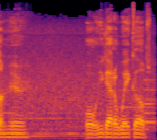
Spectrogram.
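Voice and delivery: ordinary talk, nothing marked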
